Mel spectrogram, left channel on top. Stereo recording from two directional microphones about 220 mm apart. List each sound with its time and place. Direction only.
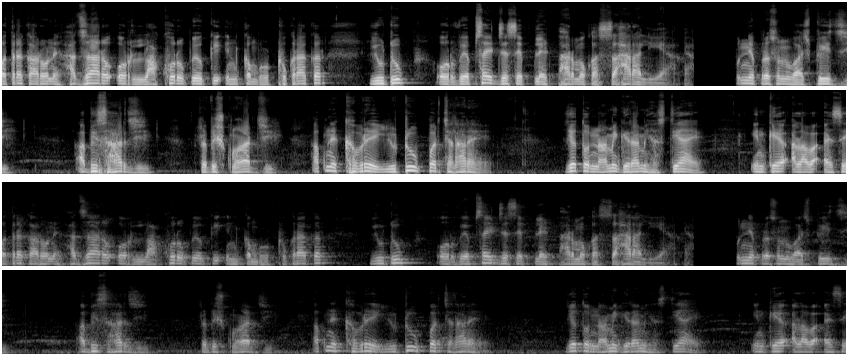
0.0 s a man's voice: 35° left (ahead or behind)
